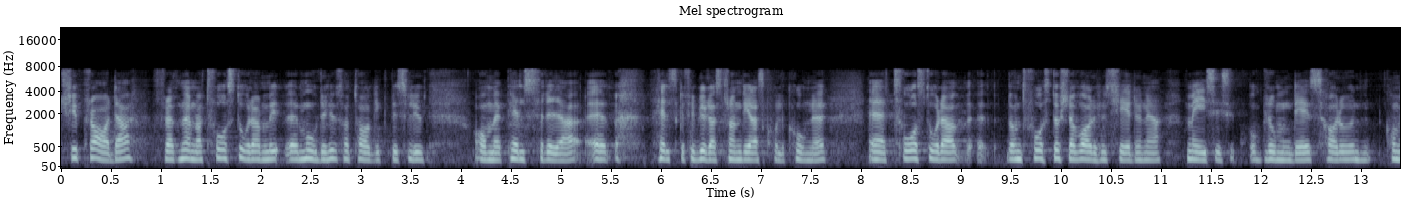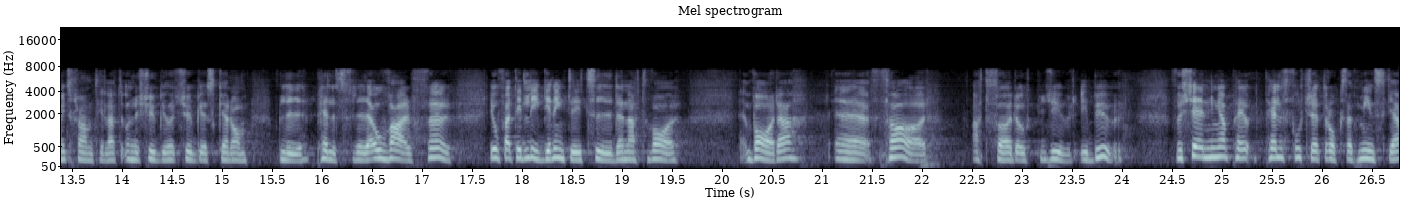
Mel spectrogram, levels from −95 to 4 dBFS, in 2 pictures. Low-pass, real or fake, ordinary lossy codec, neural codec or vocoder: 7.2 kHz; fake; none; codec, 44.1 kHz, 7.8 kbps, Pupu-Codec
